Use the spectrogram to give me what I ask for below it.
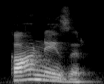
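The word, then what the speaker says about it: connoisseur: கார்னேசர். Okay, இப்படி தான் அதை ப்ரொனவுன்ஸ் பண்ணணும். ஓகே, டைனோசர் மாதிரி கார்னேசர். டைனேசர், கார்னேசர் ஈஸியாக தான் இருக்குது.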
